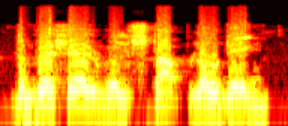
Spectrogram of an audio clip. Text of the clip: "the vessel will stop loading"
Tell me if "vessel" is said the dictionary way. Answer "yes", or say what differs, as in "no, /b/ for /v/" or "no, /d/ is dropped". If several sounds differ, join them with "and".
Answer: no, /b/ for /v/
